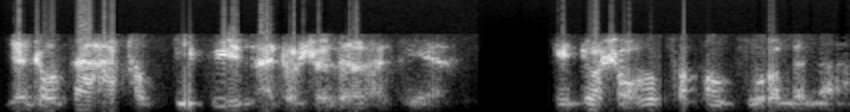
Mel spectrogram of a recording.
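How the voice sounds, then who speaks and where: A man's voice: very high voice, huge pitch swings, fast, creaky, a little hiss or hum. A man speaking conversationally as a participant on a telephone conference call. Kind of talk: conversational speech on a group call. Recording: dull, lo-fi telephone conference line.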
